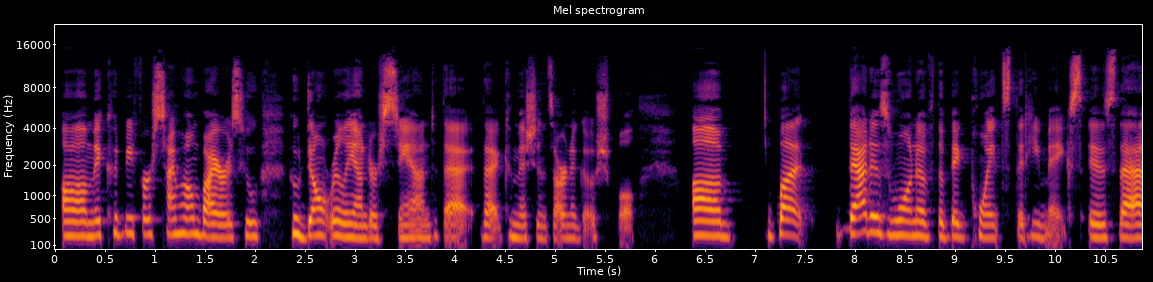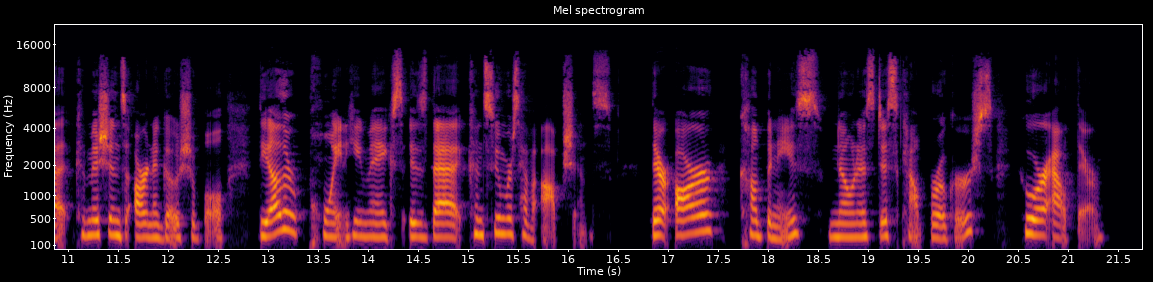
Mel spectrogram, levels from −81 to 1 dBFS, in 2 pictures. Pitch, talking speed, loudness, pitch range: 220 Hz, 150 wpm, -20 LUFS, 205-240 Hz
